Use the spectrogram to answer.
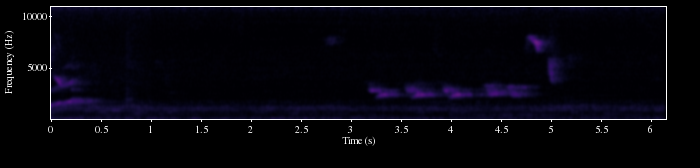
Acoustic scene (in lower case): park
